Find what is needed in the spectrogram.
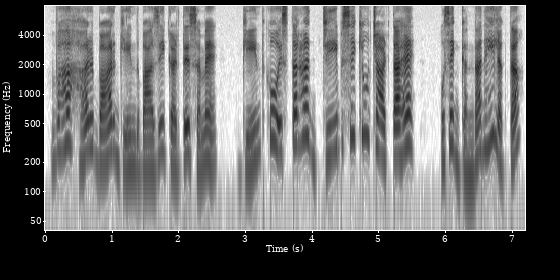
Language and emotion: Hindi, disgusted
